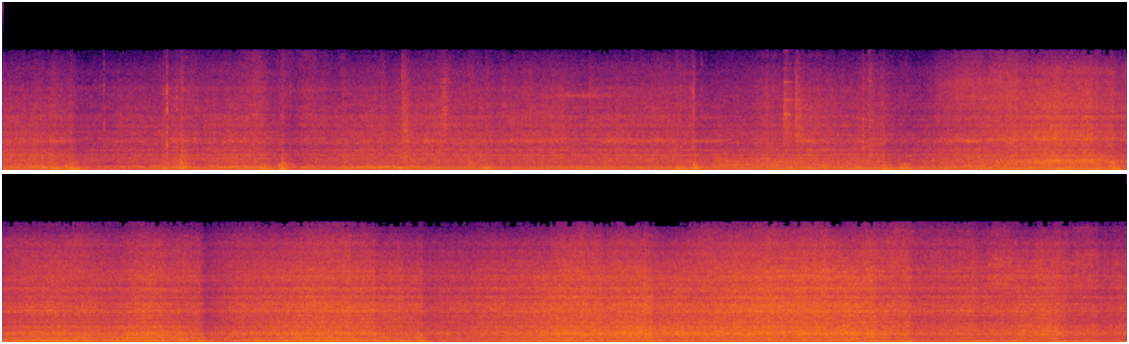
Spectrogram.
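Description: Passenger train running along the track, heard from inside the rear carriage: a steady rumble of wheels on rails with a few sharp clicks.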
